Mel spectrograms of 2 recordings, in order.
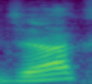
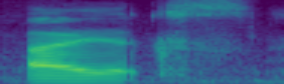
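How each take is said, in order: First: The name is said as one syllable. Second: The name is said as two syllables. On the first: The speaker calls it wrong. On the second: The speaker calls it right.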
